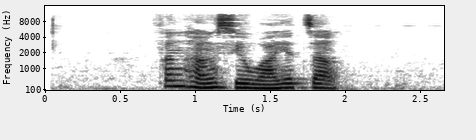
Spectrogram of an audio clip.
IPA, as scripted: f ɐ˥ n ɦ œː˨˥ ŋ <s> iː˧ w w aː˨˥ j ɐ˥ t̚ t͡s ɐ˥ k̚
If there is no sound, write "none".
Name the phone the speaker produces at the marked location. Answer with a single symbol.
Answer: s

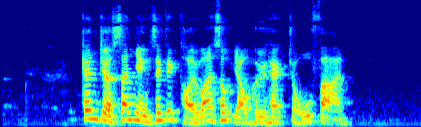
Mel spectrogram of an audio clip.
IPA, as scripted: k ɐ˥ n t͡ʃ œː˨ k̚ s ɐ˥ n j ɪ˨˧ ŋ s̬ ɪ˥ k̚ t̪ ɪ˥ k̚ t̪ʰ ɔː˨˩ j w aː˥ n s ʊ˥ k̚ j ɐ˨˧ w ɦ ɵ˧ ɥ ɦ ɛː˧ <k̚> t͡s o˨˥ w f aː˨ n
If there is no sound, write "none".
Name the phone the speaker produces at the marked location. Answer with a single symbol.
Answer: k̚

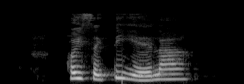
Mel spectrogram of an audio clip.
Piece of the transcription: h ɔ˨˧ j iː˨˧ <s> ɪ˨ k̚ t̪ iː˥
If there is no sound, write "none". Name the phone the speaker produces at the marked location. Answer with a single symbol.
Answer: s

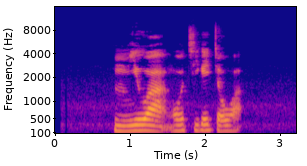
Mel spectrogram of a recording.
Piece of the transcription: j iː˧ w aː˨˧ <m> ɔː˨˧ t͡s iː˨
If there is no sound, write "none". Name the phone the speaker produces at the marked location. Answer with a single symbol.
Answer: ŋ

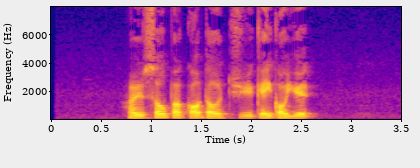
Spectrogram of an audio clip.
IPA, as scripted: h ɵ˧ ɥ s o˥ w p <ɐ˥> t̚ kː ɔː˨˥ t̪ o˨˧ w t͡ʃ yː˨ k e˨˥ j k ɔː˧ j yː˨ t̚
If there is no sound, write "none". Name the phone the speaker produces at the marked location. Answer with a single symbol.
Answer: ɐ˥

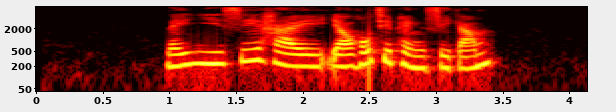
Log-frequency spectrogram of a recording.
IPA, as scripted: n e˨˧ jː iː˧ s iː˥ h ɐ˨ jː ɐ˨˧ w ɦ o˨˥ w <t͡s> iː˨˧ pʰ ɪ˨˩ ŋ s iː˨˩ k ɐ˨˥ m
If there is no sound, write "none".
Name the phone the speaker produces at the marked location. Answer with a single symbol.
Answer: t͡sʰ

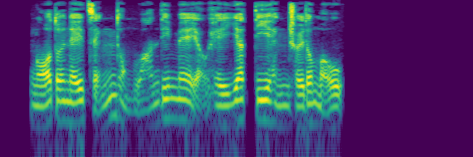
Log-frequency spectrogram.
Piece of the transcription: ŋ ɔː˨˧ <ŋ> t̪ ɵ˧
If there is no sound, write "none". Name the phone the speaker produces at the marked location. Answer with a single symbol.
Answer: none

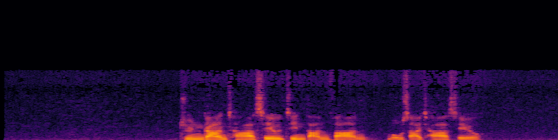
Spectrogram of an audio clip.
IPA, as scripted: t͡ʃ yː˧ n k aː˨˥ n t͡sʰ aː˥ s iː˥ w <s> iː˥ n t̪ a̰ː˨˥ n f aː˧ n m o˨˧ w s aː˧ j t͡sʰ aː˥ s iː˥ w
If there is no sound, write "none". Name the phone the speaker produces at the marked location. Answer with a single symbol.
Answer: t͡s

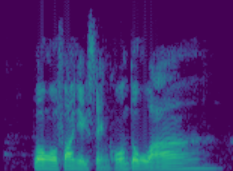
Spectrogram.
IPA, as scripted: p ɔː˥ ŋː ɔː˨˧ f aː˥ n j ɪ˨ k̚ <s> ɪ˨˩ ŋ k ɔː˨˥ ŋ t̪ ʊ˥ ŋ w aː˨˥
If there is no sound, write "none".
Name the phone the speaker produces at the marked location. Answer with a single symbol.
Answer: s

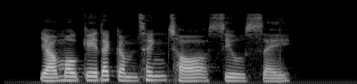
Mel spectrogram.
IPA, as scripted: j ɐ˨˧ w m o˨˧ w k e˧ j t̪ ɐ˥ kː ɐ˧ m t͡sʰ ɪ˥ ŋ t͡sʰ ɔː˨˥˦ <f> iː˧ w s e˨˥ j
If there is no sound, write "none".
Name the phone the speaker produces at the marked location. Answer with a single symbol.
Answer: s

